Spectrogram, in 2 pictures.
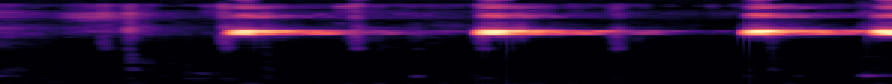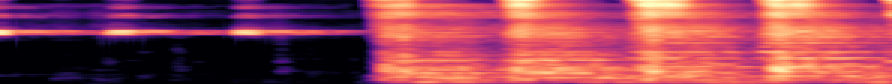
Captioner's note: whistle blowing; upbeat band music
